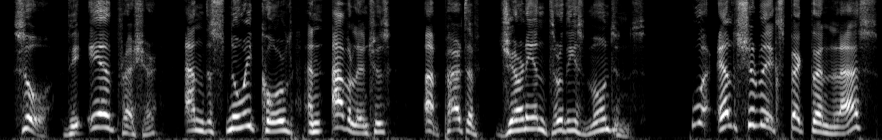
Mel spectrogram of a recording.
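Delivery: a loyal sheepdog asking his friend; Scottish dog Max. Acted. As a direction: Max asking Liz what to expect, lightly Scottish.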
